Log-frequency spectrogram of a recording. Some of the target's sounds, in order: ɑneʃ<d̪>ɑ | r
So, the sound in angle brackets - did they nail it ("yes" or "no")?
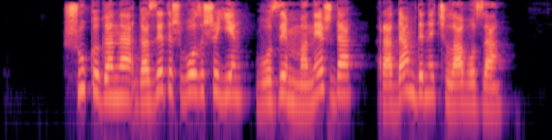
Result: yes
